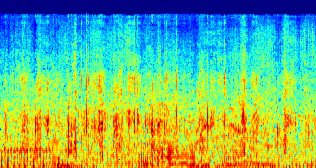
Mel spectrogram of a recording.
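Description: Quad bike (ATV) engine revving as the machine spins on bare ice, its pitch rising and falling about three seconds in, with scattered clicks and scrapes from the tyres on the ice.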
